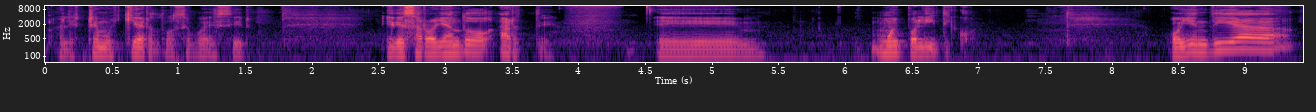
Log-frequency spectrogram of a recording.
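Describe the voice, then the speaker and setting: A man in his forties with a Chilean accent, a student asking a hesitant, halting question in class. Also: medium pitch, vocal fry, dark tone. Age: 40s. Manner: hesitant, halting, many fillers and restarts.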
